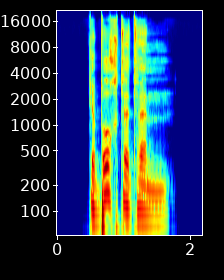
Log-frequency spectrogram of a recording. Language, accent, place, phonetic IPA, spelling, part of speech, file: German, Germany, Berlin, [ɡəˈbuxtətəm], gebuchtetem, adjective, De-gebuchtetem.ogg
- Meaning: strong dative masculine/neuter singular of gebuchtet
